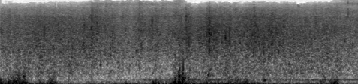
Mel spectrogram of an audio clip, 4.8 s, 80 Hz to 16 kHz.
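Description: Wind buffeting the microphone aboard a sailboat with an ePropulsion Navy 3.0 Evo electric outboard, with steady rushing gusts and water noise close by, wind coming from behind, no voices.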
